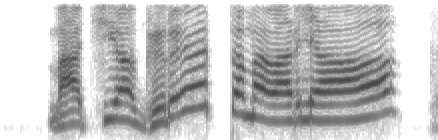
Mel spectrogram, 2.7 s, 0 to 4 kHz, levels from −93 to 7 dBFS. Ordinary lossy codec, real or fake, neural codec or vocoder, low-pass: none; fake; codec, 16 kHz, 4 kbps, FunCodec, trained on LibriTTS, 50 frames a second; 3.6 kHz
